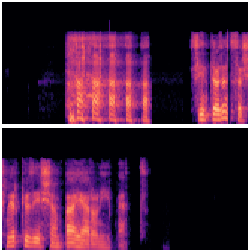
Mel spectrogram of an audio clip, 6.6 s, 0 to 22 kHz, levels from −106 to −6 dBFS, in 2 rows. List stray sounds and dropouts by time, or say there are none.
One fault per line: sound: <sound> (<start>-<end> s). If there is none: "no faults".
sound: laugh (0.8-2.0 s)
sound: dropout (3.0-3.1 s)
